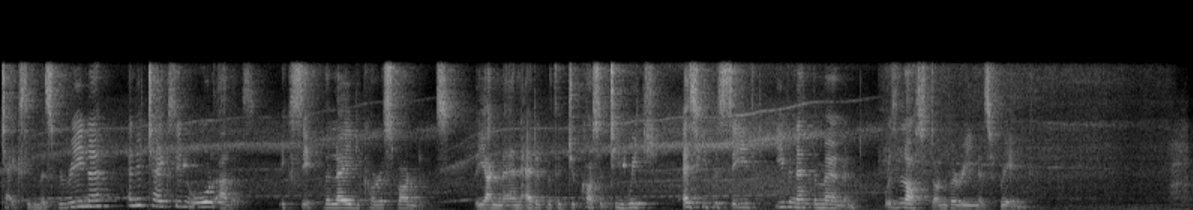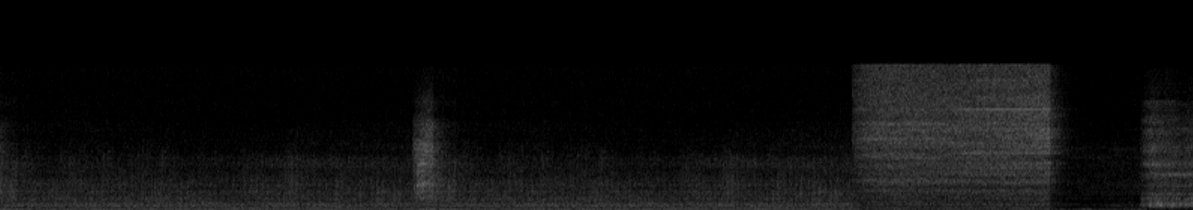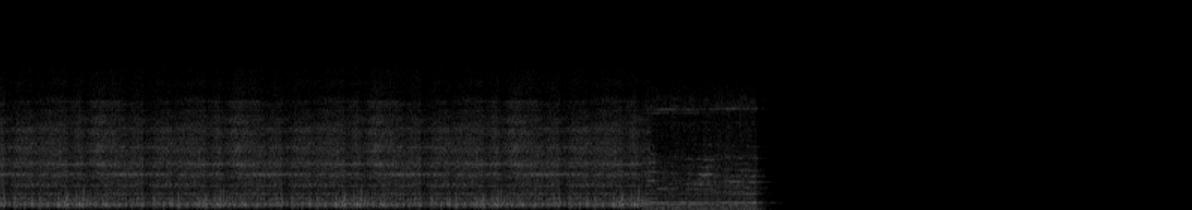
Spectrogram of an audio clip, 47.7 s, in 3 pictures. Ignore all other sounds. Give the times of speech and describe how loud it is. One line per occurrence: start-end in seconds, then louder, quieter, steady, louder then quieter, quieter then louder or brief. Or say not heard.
0.0-13.7 steady.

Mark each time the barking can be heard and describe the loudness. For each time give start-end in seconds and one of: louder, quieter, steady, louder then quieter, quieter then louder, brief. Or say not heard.
not heard.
